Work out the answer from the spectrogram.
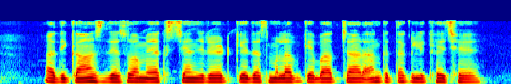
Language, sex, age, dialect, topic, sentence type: Maithili, male, 18-24, Angika, banking, statement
